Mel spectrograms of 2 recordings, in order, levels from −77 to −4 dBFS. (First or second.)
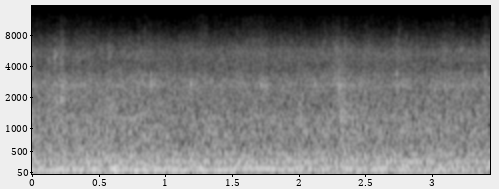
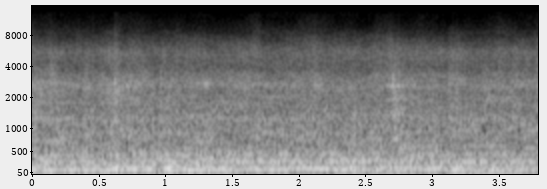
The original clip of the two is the first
